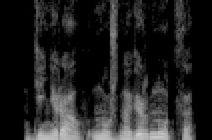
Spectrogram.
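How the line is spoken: Hoarse, muffled by visor. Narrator (Russian): Сипло из-под забрала прозвучал голос

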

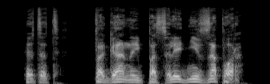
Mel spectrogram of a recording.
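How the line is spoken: Growling. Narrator (Russian): прорычал Талуф

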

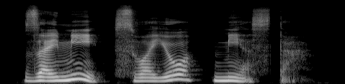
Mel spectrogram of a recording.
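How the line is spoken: Slow, condescending repetition. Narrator (Russian): произносит еще раз, медленно, словно я и правда полная дура

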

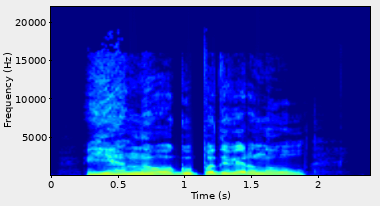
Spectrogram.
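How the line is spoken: Nervous moan. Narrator (Russian): простонал, нервно

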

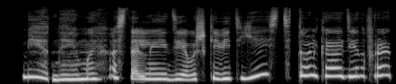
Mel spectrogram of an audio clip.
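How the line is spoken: Laughing. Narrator (Russian): рассмеялась Энн

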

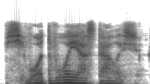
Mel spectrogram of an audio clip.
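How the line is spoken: Whispered report. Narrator (Russian): шепотом доложила

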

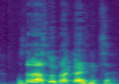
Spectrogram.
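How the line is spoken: Delighted chuckle. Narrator (Russian): хохотнул Толкер, которому страшно понравилось общаться с этим роботом

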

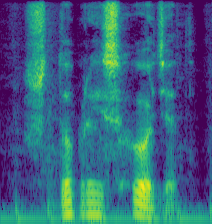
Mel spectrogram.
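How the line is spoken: Whispering. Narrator (Russian): Прошептал я

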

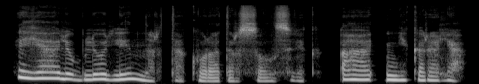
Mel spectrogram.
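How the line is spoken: Calm reply. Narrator (Russian): спокойно ответила Маргарет

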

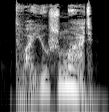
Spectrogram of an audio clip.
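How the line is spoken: Barely audible gasp. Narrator (Russian): чуть слышно охнул сосед Молли

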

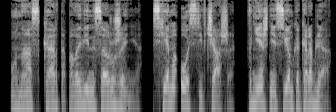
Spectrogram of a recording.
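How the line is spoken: Hissing. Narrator (Russian): прошипел он

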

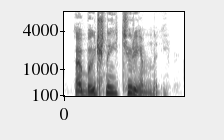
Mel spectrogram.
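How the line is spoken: Calm reply. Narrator (Russian): спокойно ответил Мун Джин

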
